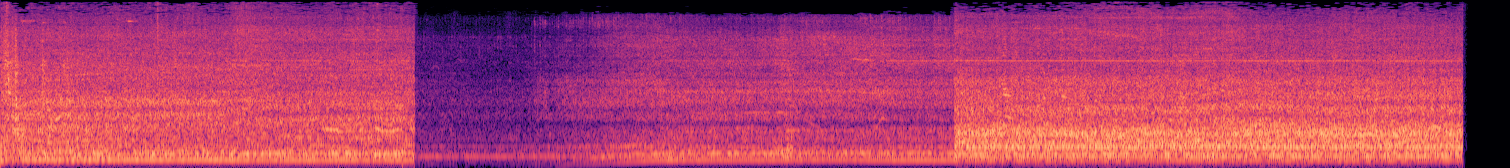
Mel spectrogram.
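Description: Diesel engines of Volvo wheeled excavators running steadily. About four seconds in the sound drops abruptly to a quieter stretch in which an engine speeds up, then jumps back louder near ten seconds.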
